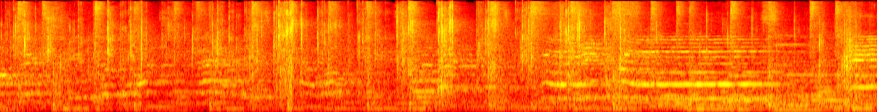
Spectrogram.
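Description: Tap shoes striking the stage floor in a rapid series of taps, a tap-dance routine played over show music from the musical.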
